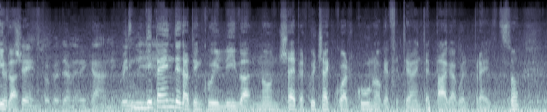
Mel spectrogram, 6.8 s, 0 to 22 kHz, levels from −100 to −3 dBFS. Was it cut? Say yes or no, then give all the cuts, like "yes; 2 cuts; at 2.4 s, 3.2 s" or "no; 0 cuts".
yes; 1 cut; at 2.3 s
